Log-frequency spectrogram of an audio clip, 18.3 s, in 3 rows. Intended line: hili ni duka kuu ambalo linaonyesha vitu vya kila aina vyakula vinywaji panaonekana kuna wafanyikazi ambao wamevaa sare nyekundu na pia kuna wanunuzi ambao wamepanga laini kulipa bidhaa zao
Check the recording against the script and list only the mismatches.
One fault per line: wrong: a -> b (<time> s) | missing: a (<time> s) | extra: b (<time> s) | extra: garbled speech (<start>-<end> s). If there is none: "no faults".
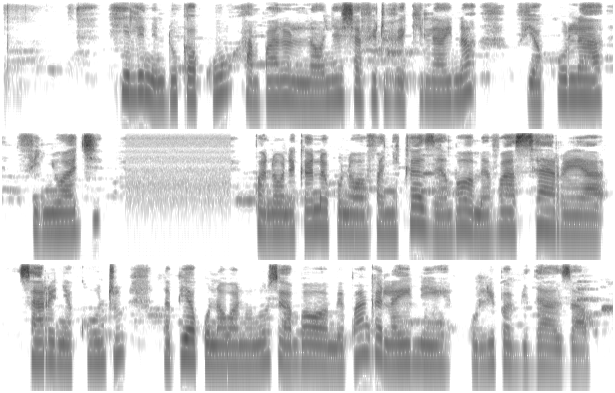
no faults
